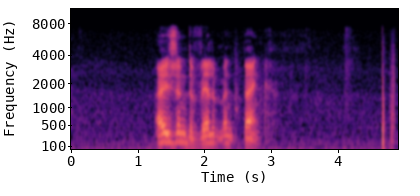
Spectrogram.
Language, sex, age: English, male, 19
